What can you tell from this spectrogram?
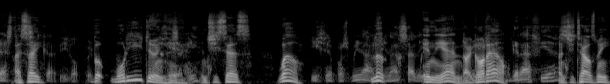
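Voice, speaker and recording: A man's voice with vocal fry, very wide pitch swings and long, frequent pauses, on a very clean recording with a silent background. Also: medium pitch for a man, moderate pace. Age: 60s. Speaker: podcast host. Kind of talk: casual chat.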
